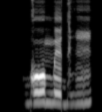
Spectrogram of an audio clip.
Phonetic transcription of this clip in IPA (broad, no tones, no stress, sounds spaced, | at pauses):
ɡ o m e dʱ i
